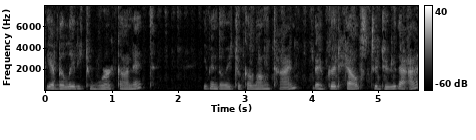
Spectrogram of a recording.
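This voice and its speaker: A woman speaks at a medium pitch with a somewhat breathy sound. Her pace is moderate and her pitch varies in an ordinary way. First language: not English (English is third language). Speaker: art journaling creator. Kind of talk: casual craft tutorial talk with faith reflection. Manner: casual, hesitant.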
